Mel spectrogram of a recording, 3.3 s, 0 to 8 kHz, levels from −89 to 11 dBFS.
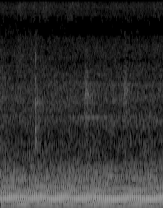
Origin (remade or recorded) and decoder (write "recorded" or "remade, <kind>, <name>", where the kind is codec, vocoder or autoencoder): recorded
